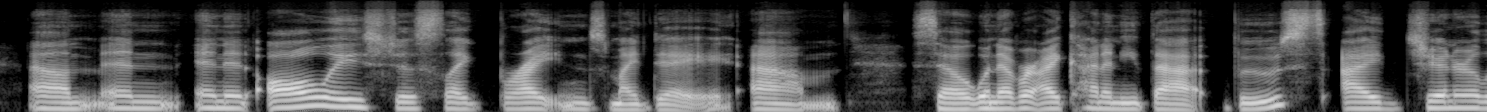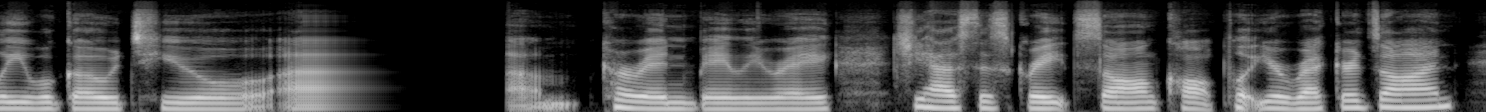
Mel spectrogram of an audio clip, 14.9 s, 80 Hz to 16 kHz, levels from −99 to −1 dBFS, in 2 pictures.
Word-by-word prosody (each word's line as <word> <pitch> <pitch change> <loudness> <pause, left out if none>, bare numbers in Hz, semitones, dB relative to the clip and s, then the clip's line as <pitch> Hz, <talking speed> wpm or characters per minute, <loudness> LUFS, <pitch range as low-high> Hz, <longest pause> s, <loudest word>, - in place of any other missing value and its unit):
um, 165 -2 0
and 170 -1 -2
and 180 -1 0
it 175 -1 +1
always 210 0 +5
just, 165 -1 -3
like, 155 -2 -2
brightens 155 -1 -1
my 140 -1 +1
day, 135 -1 -3
um, 145 - -1 0.4
so 150 -2 +2
whenever 170 +1 +4
I 160 0 +3
kinda 170 0 -2
need 155 -1 -1
that 140 -3 +3
boost, 175 - 0
I 165 -1 +2
generally 180 0 +1
will 165 0 0
go 160 0 +1
to, 155 -1 -2
uh, 85 0 -2 0.8
um, 265 0 -8
Corinne 160 -5 +1
Bailey 155 0 -1
Rae, 155 0 -1 0.3
she 210 - -2
has 180 -1 +2
this 175 0 -3
great 165 -1 +1
song 165 -1 +1
called 160 -4 -2
"Put - - -1
Your 170 0 +1
Records 175 +4 0
On," 195 +2 +3
165 Hz, 155 wpm, -23 LUFS, 155-175 Hz, 0.8 s, always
